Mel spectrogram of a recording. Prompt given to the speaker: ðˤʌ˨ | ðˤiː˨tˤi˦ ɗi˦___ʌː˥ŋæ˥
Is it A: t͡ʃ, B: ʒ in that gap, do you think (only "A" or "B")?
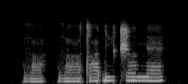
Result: A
